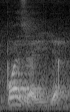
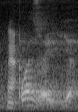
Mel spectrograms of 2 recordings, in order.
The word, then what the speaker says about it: Poiseuille: In French, in France, we would say Poiseuille. Poiseuille.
